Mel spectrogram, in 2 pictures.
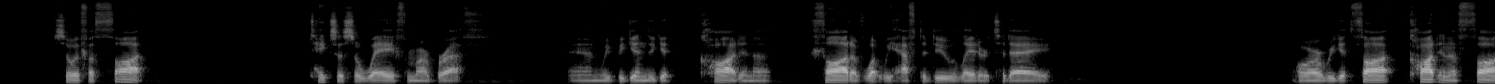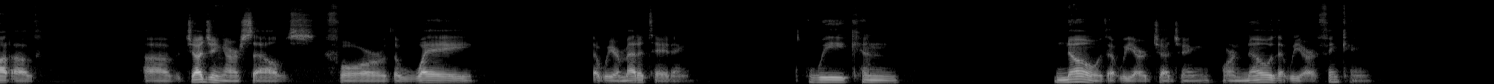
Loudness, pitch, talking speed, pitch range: -30 LUFS, 90 Hz, 120 wpm, 85-95 Hz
